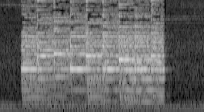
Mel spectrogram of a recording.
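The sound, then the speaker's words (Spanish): A telephone ringtone signals an incoming call: one bright electronic burst about two seconds long, steady and loud, heard alone. “Ahorita estoy atendiendo la llamada en WhatsApp, permítame a la gente que está llamando por teléfono.”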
